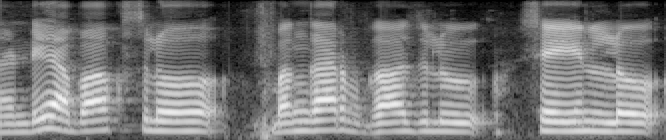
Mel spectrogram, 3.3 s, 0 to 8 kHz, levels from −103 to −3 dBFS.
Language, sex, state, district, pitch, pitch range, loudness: Telugu, female, Andhra Pradesh, Guntur, 200 Hz, 190-205 Hz, -16 LUFS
